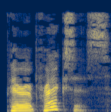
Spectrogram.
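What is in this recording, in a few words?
"parapraxis", British English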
